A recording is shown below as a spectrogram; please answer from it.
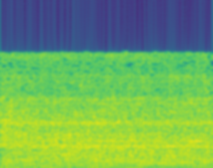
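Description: Sound effect for an animated logo: a dense rushing whoosh with a deep rumble underneath, slowly fading.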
